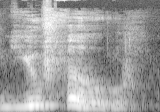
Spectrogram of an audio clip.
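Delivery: condescending, judgy, talking down with nasty attitude. Retelling a phone call with a judgy agent, Mister Meach: imitating Mister Meach's condescending tone. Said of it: "he literally had that tone like".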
